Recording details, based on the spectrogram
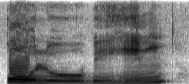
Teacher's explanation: वाव साकिन से पहले पेश है तो वाव मद्दा है, एक अलिफ के बराबर खींच कर पढ़ेंगे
